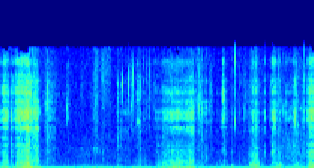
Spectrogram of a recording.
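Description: A small metal gouge, held in gloved hands, carves into a solid pine block with short, bright scraping and tearing strokes that swell and fade over a quiet background. A faint steady low hum runs underneath the whole time.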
